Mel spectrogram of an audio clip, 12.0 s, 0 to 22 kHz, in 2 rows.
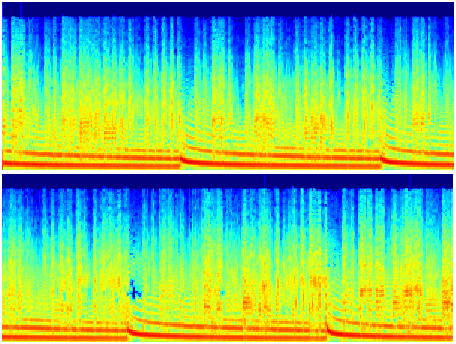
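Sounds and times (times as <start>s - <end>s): deep bass sweeping downward: 0.0s - 12.0s
electronic dance music: 0.0s - 12.0s.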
